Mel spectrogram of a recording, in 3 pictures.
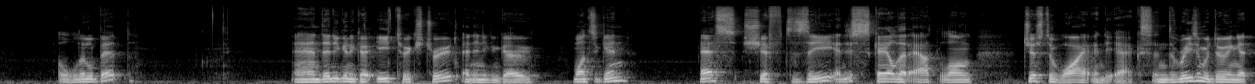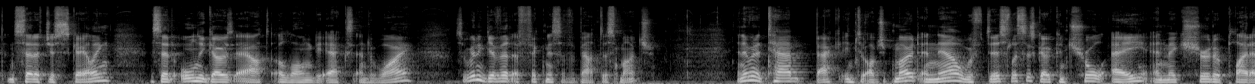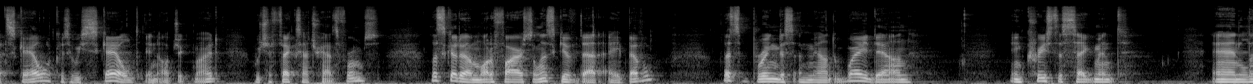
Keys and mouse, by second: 3.8 e, 7.0 s, 21.1 Tab, 23.1-30.5 ctrl+middle drag, 23.5 ctrl+a, 25.7 g, 30.5-37.6 drag.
